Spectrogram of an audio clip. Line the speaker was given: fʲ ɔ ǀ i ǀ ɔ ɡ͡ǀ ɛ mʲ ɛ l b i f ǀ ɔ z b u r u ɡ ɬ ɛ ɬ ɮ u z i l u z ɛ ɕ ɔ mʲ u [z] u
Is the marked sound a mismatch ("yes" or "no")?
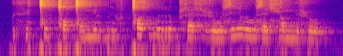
yes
